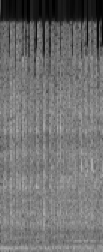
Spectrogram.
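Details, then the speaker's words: Yamaha Aerox scooter idling right after an oil change to Supremium engine oil; steady, even quiet hum with no knocks or rattles, engine smoother and quieter than before. Normal idle. "Although talagang tahimik naman talaga yung makina ng Aerox, pero ngayong nagsalin tayo ng ito nga yung Supreme engine oil, medyo mas gumanda, mas tumino yung kanyang ano."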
